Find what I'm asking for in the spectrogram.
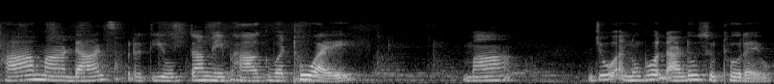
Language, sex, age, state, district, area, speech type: Sindhi, female, 45-60, Uttar Pradesh, Lucknow, urban, spontaneous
